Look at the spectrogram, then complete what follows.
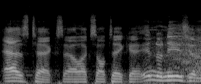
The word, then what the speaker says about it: Aztecs: Uh, worshiped by the Azex for its fragrant aroma. What is the Sincoa? It's pronounced Aztecs.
